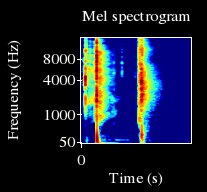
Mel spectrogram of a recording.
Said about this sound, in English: So this is our first beer for the long-awaited Brattleboro Special from Hermit Thrush Botanical Gold. 3, 2, 1, crack.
